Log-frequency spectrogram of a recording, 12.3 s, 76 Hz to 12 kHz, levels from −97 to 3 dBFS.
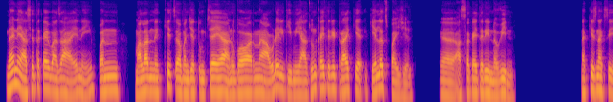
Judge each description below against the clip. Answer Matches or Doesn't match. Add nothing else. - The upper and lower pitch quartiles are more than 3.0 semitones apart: Doesn't match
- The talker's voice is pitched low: Matches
